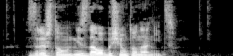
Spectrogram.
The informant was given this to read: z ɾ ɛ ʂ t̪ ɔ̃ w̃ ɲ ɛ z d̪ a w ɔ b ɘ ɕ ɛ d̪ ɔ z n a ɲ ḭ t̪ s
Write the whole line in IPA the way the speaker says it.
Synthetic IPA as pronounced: z ɾ ɛ ʂ t̪ ɔ̃ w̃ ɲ ɛ z d̪ a w ɔ b ɘ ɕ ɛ t̪ ɔ n a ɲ ḭ t̪ s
